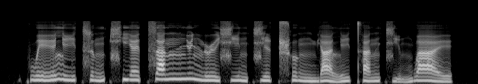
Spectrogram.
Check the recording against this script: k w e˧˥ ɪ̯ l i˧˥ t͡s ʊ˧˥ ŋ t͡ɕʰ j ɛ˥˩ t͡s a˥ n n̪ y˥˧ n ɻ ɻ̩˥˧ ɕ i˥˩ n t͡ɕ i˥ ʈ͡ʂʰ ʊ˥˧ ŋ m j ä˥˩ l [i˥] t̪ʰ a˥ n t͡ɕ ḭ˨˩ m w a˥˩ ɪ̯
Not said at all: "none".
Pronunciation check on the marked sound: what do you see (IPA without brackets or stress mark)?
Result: i˥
